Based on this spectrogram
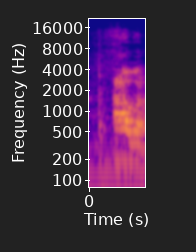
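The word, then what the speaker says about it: hour: देखिए ओ से पहले एच आया तो इसे हम पढ़ते हैं क्या? आवर मतलब घंटा।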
